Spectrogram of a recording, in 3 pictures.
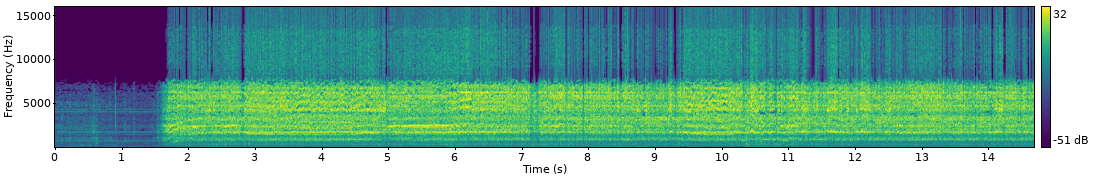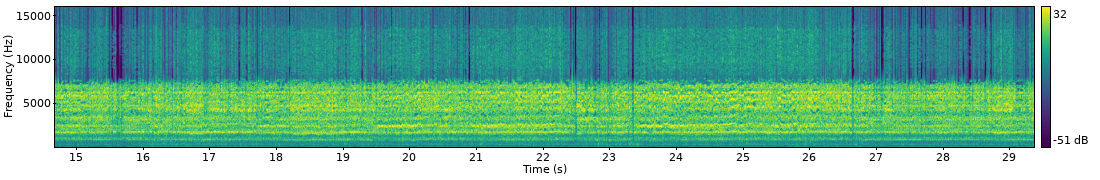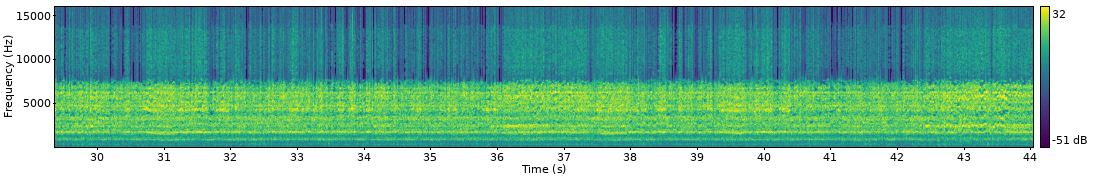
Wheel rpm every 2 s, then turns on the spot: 20, 210, 210, 230, 230, 230, 230, 230, 230, 220, 220, 220, 220, 230, 230, 230, 230, 230, 220, 230, 230, 220.
none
